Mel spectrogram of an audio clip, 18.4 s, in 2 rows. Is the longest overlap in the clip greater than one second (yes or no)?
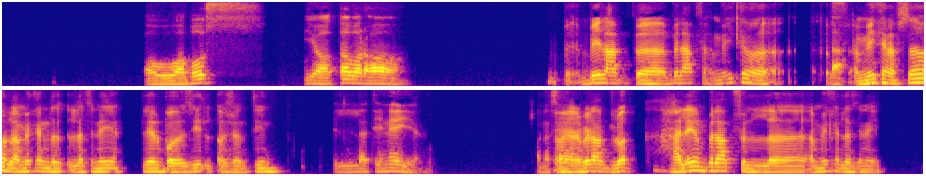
no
